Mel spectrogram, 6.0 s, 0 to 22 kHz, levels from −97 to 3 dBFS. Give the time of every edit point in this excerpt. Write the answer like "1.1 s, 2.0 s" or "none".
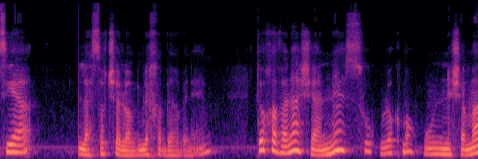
1.7 s, 4.7 s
